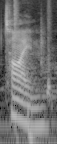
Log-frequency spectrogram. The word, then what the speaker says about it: thyme: technology mechanic chaos ache sometimes the h is silent in th such as thailand time asthma thomas and the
